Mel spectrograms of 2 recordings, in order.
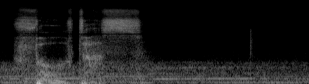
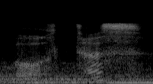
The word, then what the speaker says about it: Foltus: Foltus. Voltus? Okay. No, Okay. foal like young horse, and tus, 'cause it's epic.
